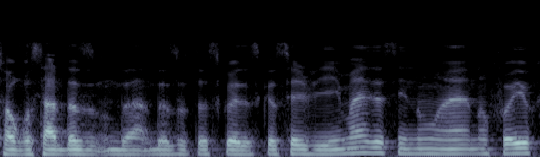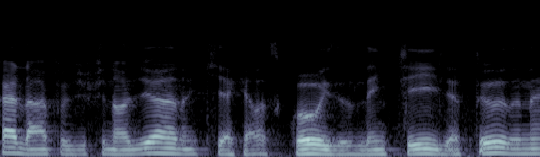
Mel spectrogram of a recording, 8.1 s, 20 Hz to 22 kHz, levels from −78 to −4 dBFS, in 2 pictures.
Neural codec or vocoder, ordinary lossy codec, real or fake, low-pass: none; none; real; 7.2 kHz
